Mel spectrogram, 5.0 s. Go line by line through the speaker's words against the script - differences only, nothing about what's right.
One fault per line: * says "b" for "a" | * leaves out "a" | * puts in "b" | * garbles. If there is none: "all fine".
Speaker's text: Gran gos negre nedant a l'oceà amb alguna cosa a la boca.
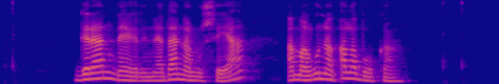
* leaves out "gos"
* leaves out "cosa"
